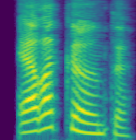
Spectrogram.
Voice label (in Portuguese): "ela canta", portugues; cantar; portugues/verbos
